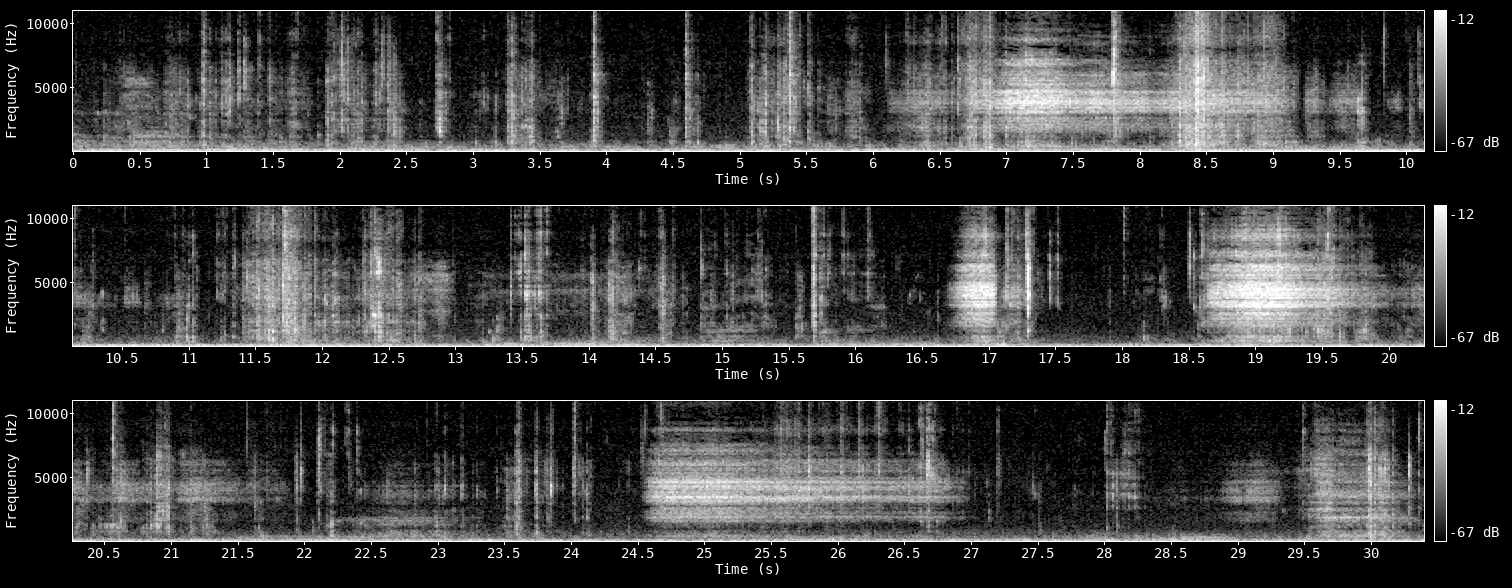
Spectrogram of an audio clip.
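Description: Close-up chewing of a crispy breaded chicken sandwich: moist crunchy bites and mouth sounds, with a few louder crunchy bursts spread through.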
